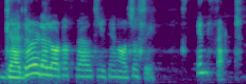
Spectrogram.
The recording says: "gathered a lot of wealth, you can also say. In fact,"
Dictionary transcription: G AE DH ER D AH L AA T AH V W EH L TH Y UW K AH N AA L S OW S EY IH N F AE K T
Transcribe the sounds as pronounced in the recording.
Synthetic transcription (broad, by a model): G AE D ER D AH L AA T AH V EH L S Y UW K AH N AA L S OW S EY IH N F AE K T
